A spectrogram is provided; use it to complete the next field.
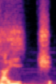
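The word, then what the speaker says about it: Saith: It's spelled S-A-I-T-H. S-A-I-T-H. S-A-I-T-C-H. We still can't spell either of us. Saich. Is Saich.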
